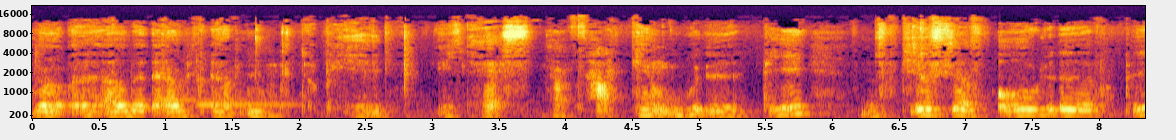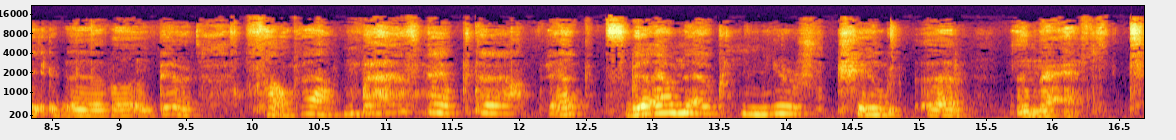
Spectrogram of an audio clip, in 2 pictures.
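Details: Woman with generalized dystonia; dysarthria in generalized dystonia.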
